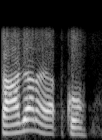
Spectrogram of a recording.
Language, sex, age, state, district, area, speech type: Hindi, male, 30-45, Uttar Pradesh, Mau, urban, conversation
